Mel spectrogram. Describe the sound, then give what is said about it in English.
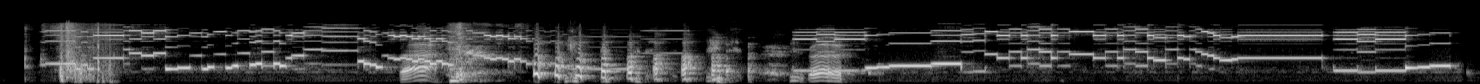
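A chiptune rendition of the theme from the Sega racing game Daytona plays as bright, beeping square-wave notes in quick runs, turning choppy and glitchy midway before a steadier melody returns. A voice gives a brief exclamation. “the chiptune rendition of the Daytona theme.”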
